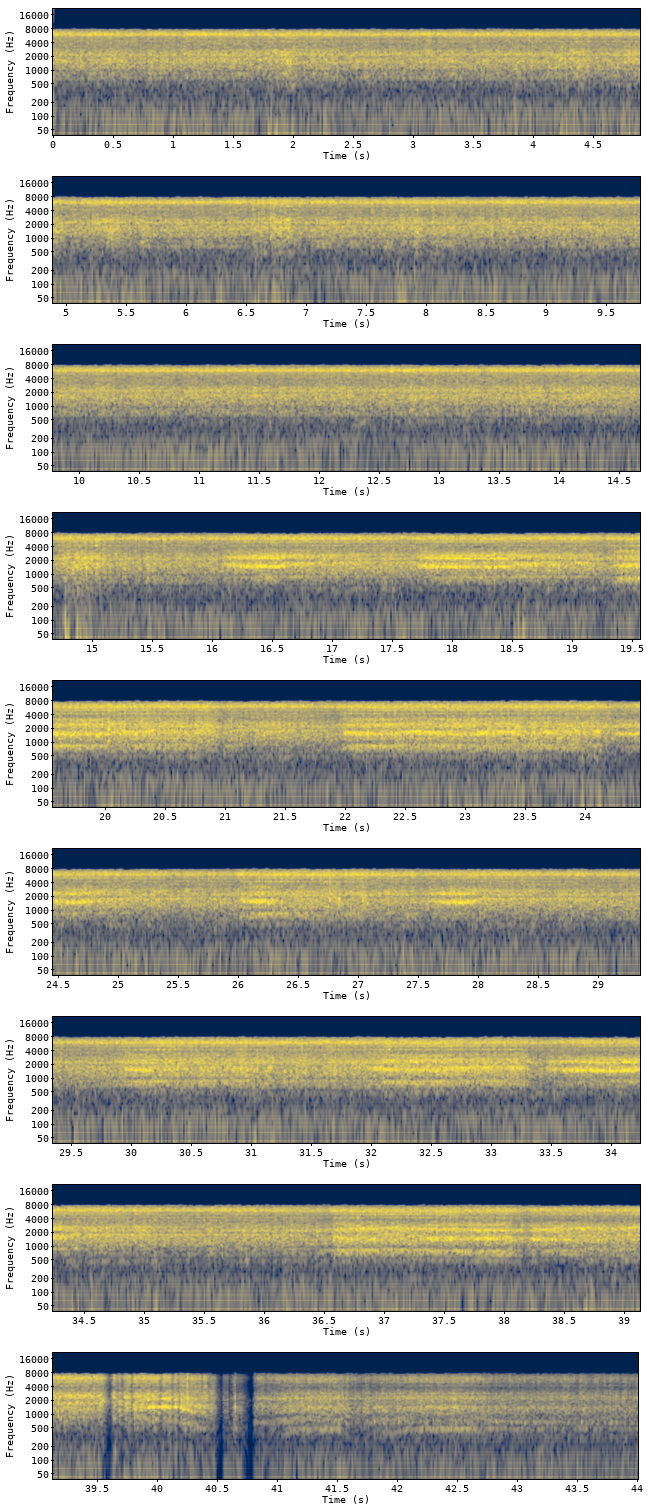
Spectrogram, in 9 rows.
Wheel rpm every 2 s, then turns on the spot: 240, 230, 230, 230, 230, 230, 230, 230, 230, 220, 230, 220, 230, 230, 230, 230, 220, 230, 210, 190, 100, 80.
none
